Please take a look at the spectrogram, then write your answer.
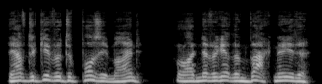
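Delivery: put-on broad northern English accent; gruff Yorkshire-style stable manager. Fergus voiced in northern accent.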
